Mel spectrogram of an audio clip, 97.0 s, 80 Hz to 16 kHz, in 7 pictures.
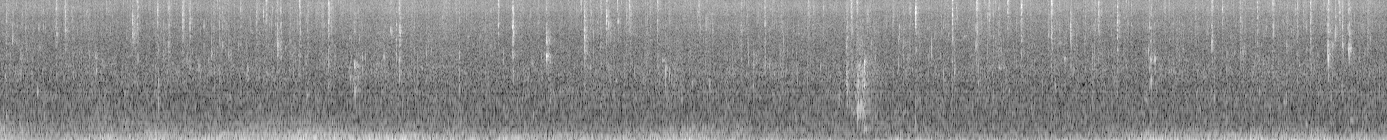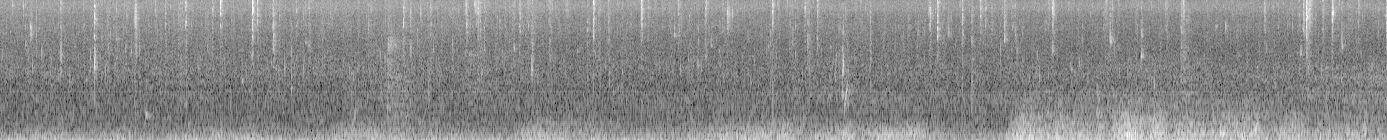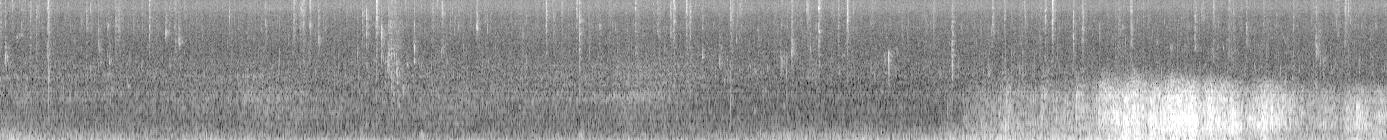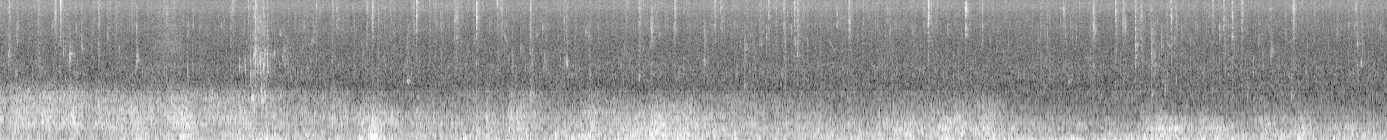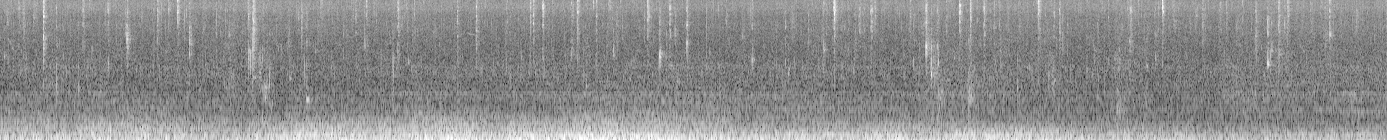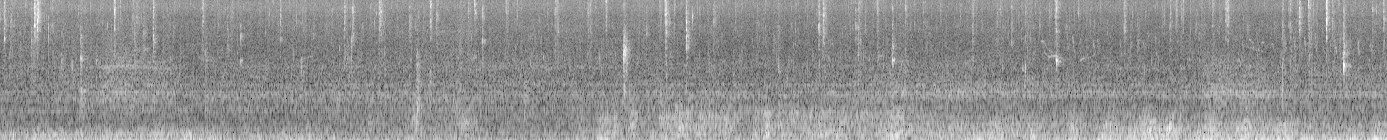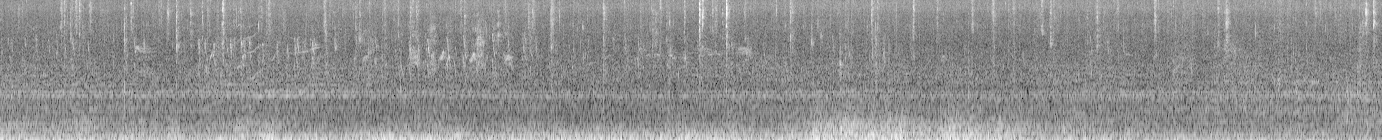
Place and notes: A strong storm on the very poor village of Garnarich. We wait below a small bridge and near a small river. We are wet and cold.
Armenia, 10 September 2018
